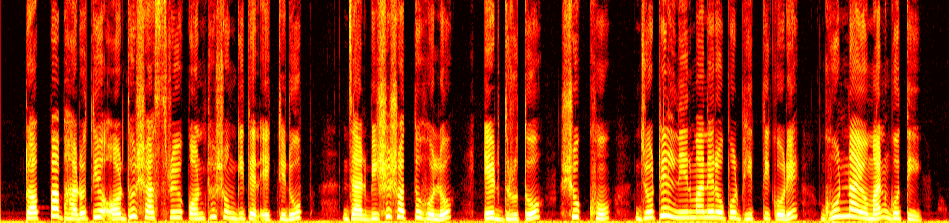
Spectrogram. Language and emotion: Bengali, neutral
